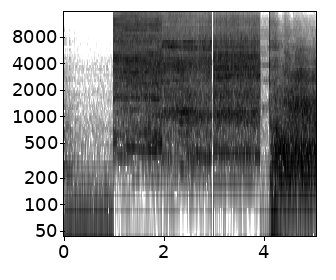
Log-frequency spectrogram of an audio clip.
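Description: An angle grinder whines as it cuts through steel.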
